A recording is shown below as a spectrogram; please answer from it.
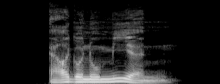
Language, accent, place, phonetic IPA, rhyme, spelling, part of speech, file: German, Germany, Berlin, [ˌɛʁɡonoˈmiːən], -iːən, Ergonomien, noun, De-Ergonomien.ogg
- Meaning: plural of Ergonomie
